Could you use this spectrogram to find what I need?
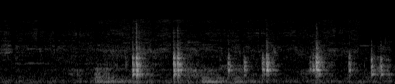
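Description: An eraser rubs on a whiteboard.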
